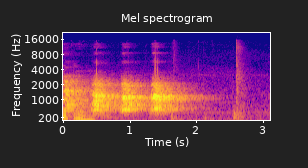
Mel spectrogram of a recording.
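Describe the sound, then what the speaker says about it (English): A dog barks three times in quick succession, each bark trailing off, followed by a fainter fourth bark after a pause; quiet otherwise. "There goes that loud dog of y'all's."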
